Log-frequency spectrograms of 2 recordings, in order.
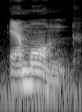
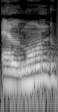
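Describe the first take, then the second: First: It starts with a flat 'a' and no L. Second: It starts with a flat 'a' and a clear L. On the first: The speaker calls it right. "বিশুদ্ধ উচ্চারণ হবে অ্যামন্ড" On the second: The speaker calls it wrong. "অনেকেই অ্যালমন্ড বলে"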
